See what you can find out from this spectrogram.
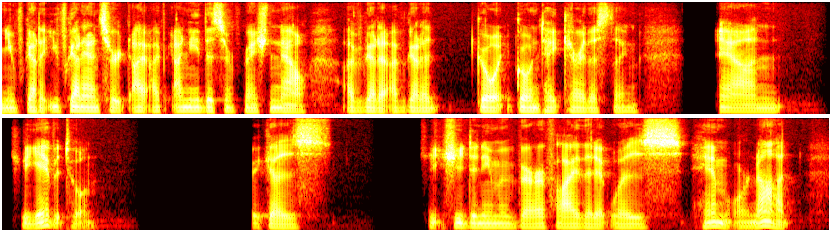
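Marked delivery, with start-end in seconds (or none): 0.0-4.8 pushy, rushed, rattled-off fast-talking scammer voice. Telling how a scammer called his mom, imitating fast-talking scammer. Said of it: "was talking very fast".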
